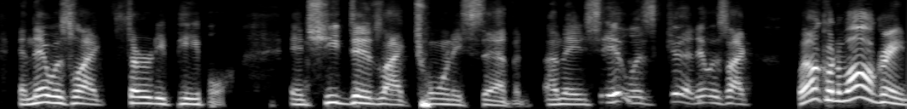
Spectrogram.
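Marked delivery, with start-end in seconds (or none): 6.0-6.8 put-on Southern accent, pitched up. Imitating a lady greeting customers at the store, in a Southern accent. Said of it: "a Southern accent".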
